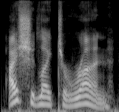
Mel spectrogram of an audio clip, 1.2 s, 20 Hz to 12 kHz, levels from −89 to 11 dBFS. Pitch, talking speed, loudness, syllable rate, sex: 180 Hz, 250 wpm, -18 LUFS, 4.8 syllables/s, female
